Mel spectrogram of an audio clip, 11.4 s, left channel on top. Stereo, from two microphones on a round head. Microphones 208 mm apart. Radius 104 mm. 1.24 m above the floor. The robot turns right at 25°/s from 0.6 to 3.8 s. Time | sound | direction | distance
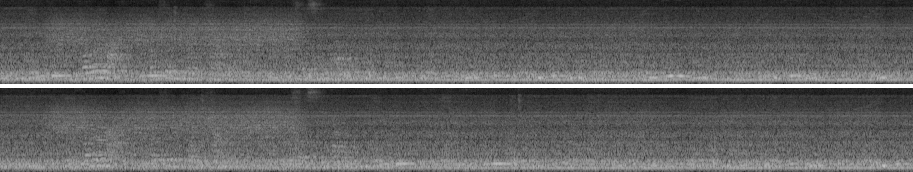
1.0 | a woman speaking | 125° left | 5 m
